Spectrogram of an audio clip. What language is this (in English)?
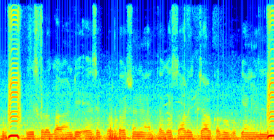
Magahi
